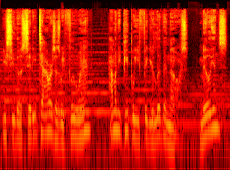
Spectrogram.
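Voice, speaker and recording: An actor playing an eager, friendly gunslinger sidekick in a video game, with an easygoing, folksy way of talking. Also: male voice, mid-range voice, expressive, a little fast, music in the background, close to an everyday voice. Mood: chatty, eager.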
